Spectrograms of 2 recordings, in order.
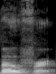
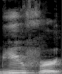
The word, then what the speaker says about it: Beaufort: So it's in Beaufort, and yes, it is pronounced Beaufort. If you hear someone saying Beaufort, they're either A, mispronouncing it, or B, they're talking about Beaufort, South Carolina.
